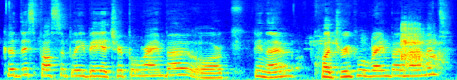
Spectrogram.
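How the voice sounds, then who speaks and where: A woman's voice: on the high side, normal speed, vocal fry. A woman, chatting casually on a speakerphone call in a living room. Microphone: handheld camera nearby. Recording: faint noise, handheld camera indoors.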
